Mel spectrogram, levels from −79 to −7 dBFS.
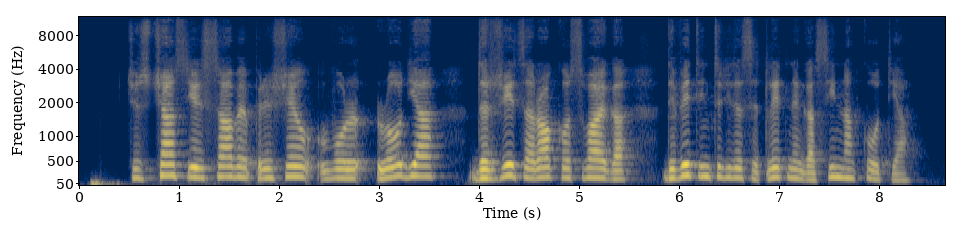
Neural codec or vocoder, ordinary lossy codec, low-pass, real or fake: codec, 24 kHz, 0.9 kbps, DualCodec; none; none; fake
